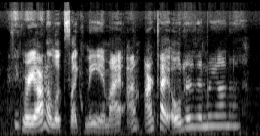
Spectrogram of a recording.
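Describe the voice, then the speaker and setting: A woman speaks loudly at a very fast pace. Her pitch swings very widely. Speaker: tarot reader. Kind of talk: live stream tarot reading. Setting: outdoors by a lake.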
